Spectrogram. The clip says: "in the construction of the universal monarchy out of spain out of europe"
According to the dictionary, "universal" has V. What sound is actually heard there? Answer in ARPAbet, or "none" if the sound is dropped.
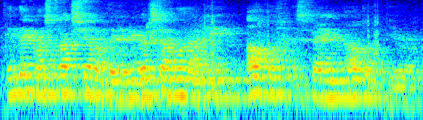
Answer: B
